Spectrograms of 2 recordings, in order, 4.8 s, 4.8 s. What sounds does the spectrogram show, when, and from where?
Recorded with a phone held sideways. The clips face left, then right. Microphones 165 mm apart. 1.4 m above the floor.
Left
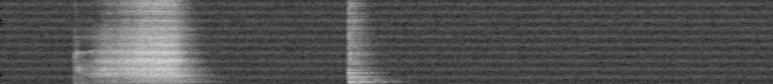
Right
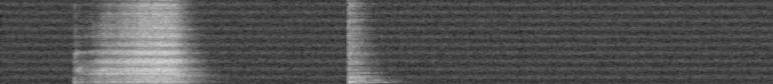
0.5 s breathing: 50° right (ahead or behind), 0.5 m
2.2 s tapping: 15° right (ahead or behind), 2.5 m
